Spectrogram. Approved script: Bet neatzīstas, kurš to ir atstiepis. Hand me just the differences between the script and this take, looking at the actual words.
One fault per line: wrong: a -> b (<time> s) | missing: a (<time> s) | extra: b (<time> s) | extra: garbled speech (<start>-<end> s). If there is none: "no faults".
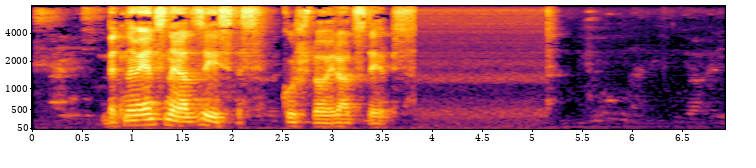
extra: neviens (1.0 s)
